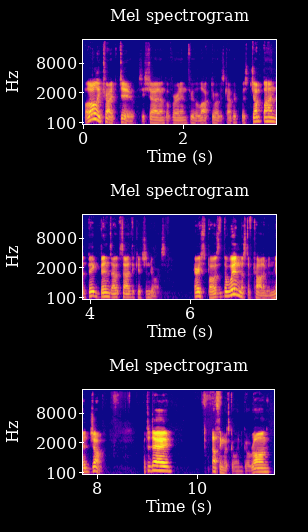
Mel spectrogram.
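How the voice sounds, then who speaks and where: A man narrating a storybook aloud in an expressive, dramatic way, as an amateur audiobook reader. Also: mid-range voice, fairly quick. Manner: animated, dramatic.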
